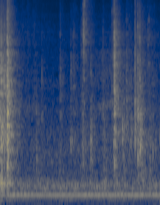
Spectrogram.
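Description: A few light, separate clicks of a plastic blister pack on a toy card being handled and flexed as it is opened, over a steady low hum.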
